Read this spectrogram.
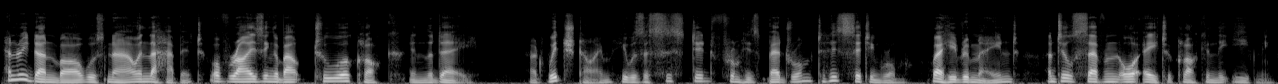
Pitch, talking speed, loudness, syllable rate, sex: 110 Hz, 185 wpm, -21 LUFS, 5.0 syllables/s, male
